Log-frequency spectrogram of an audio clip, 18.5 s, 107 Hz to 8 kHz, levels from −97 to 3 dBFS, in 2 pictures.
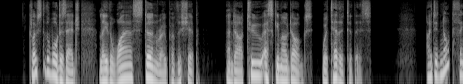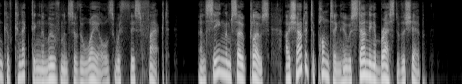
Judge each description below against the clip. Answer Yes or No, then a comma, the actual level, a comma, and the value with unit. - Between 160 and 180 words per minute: Yes, average, 170 wpm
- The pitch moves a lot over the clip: Yes, wide, 5.8 semitones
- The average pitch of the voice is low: Yes, low, 125 Hz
